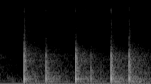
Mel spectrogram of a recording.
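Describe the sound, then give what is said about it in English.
Someone drawing a diagram on a board: a quick series of six sharp taps and short strokes, loosely paired, fairly quiet, with no talking. “Now, there's a diagram here I want to draw, and maybe this will help.”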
